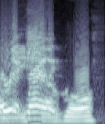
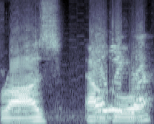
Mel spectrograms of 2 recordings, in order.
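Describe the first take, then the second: First: The first name ends with an 'sh' sound. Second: The first name ends with a 'z' sound. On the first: The speaker calls it right. "and it's Raish. It's always been Raish" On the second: The speaker calls it wrong. "they kept mispronouncing Raish's name as Raz"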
